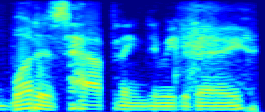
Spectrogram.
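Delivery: grumbling, mumbled under one's breath. A player voices their character noticing something odd about Iris, muttering under breath. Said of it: "I'm just gonna mutter under my breath".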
